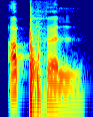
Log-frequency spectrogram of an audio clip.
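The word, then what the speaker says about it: Apfel: اذا ب مع الاف الحرفان ب اف تنطق بف اذا بف اذا مثل حرف الباء والفاء مع بعضهم باللغه العربيه بف بناخذ امثله لتتوضح الفكره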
